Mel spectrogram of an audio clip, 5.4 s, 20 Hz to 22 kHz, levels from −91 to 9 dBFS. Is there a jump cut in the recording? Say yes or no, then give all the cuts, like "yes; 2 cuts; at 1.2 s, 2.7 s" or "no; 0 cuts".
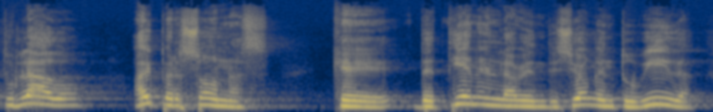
no; 0 cuts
